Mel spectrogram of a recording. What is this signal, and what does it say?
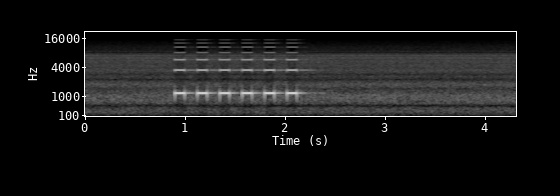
Beep code, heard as beeps from a small speaker, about 1150 Hz, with room echo. 6 short. In AMI BIOS tables: keyboard controller gate A20 failure; in Dell tables: video card failure.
